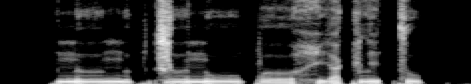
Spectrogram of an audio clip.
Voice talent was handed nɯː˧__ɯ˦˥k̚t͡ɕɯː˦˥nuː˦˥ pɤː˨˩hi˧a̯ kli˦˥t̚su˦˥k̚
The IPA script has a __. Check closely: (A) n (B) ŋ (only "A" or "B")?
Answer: B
